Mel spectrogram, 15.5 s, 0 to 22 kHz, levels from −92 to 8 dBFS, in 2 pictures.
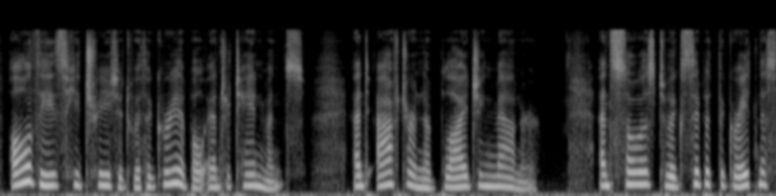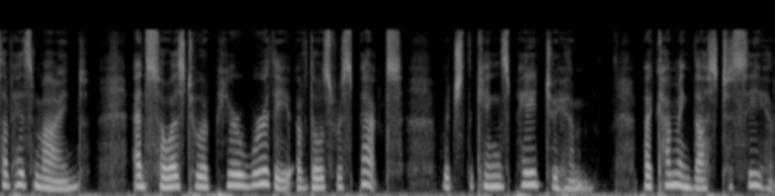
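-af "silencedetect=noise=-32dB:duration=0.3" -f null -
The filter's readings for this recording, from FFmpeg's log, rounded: silence_start: 3.01
silence_end: 3.54 | silence_duration: 0.54
silence_start: 5.33
silence_end: 6.00 | silence_duration: 0.67
silence_start: 8.56
silence_end: 9.10 | silence_duration: 0.54
silence_start: 11.75
silence_end: 12.20 | silence_duration: 0.46
silence_start: 13.61
silence_end: 14.21 | silence_duration: 0.60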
